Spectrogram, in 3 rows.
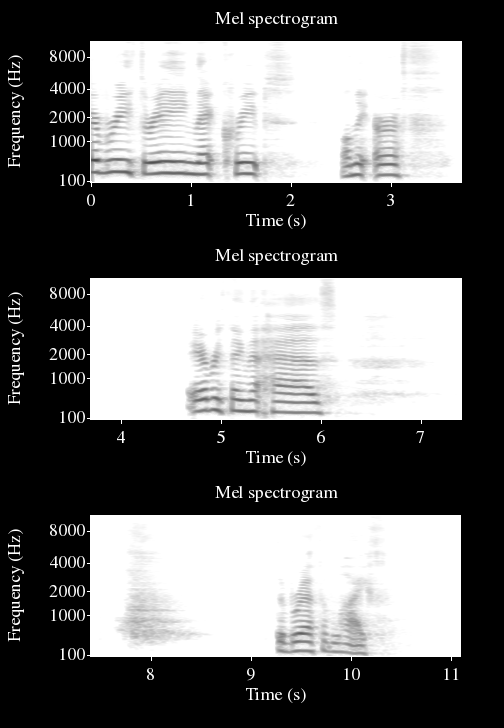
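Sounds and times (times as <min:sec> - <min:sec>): woman breathing in: 0:06.2 - 0:08.6.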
